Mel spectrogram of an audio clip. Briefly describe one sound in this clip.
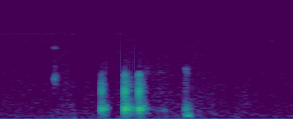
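A paintbrush taps against a paint palette.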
